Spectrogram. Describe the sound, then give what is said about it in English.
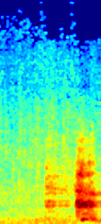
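A shower runs with a steady hiss of spraying water that swells in two surges, the second louder. No one speaks. “Who's taking a shower?”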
